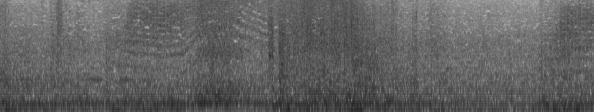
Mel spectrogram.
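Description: A beam weapon hisses and crackles.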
